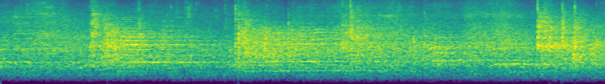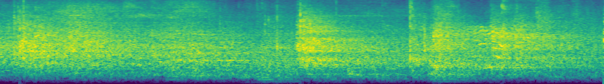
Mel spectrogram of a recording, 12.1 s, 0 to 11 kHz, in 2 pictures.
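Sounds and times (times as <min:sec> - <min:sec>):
hockey stick or puck knocks: 0:05.3 - 0:06.8, 0:08.6 - 0:11.3
skate blades scraping on ice: 0:05.9 - 0:12.0.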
